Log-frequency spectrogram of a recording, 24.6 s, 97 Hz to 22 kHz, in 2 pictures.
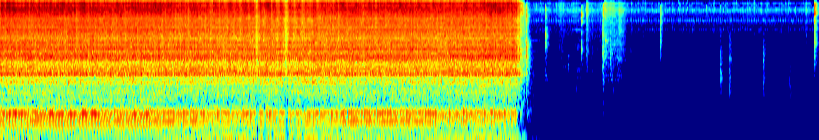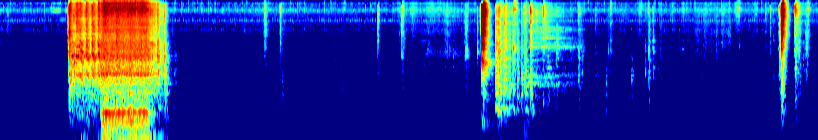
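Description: A Kawasaki ZX7R motorcycle engine runs loud and steady at close range for several seconds, then cuts out, leaving near silence broken by a short second burst of engine noise and a few faint clicks.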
